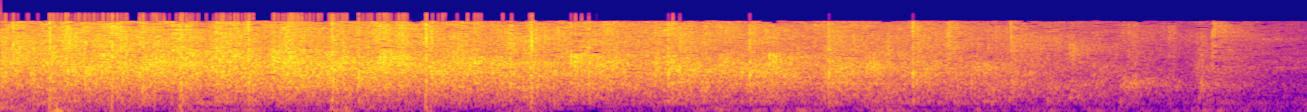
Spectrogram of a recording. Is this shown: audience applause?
yes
